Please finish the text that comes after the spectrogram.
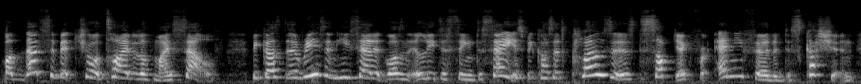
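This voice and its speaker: Dutch woman in her twenties, travel vlogger, fairly high, bright voice, thinks aloud and corrects herself as she goes. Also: big pitch swings, moderate pace, hardly any pauses. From Netherlands. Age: 20s. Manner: thoughtful, earnest, self-correcting. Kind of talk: reflective personal vlog talk.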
